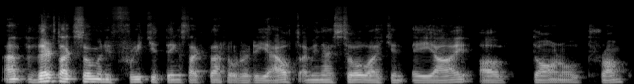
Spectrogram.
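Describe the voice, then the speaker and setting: A man's voice: fairly low pitch, steady tone, normal speed, vocal fry. A man who speaks natively, chatting bluntly and casually on a podcast panel. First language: Norwegian.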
